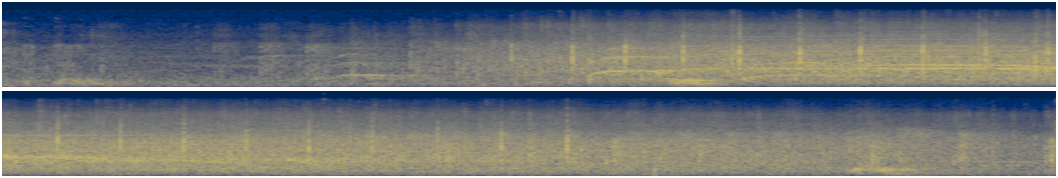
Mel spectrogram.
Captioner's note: applause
